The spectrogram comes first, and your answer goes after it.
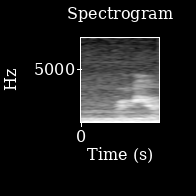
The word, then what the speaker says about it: Revere: midnight ride of Paul Revere Revere rhymes with hair the Prescott don't well mr.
